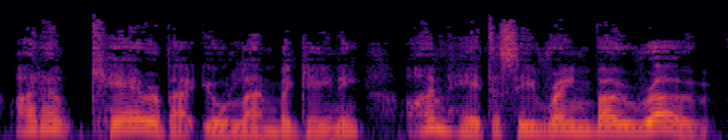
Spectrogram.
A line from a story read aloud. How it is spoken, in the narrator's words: recalled Brian with a laugh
